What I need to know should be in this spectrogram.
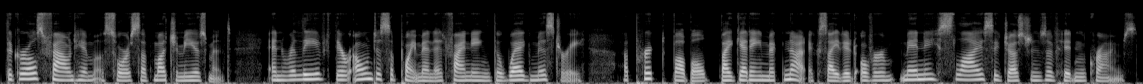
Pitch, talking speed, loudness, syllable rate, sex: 195 Hz, 175 wpm, -18 LUFS, 5.7 syllables/s, female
